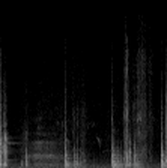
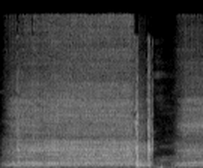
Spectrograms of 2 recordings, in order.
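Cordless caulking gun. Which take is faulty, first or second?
first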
